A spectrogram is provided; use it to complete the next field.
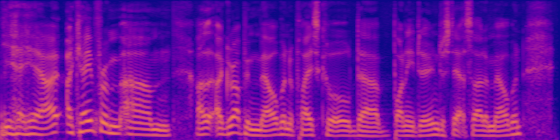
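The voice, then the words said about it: Australian accent. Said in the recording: “you've got this accent. You're from Australia”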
